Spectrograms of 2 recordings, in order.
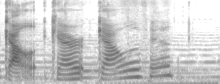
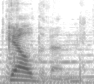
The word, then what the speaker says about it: Geldovan: How do you say her name? Galavan? No, Geldovan. Oh, Geldovan.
